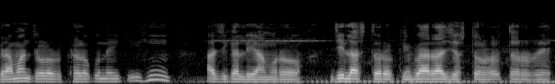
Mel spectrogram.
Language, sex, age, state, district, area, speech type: Odia, male, 30-45, Odisha, Kalahandi, rural, spontaneous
